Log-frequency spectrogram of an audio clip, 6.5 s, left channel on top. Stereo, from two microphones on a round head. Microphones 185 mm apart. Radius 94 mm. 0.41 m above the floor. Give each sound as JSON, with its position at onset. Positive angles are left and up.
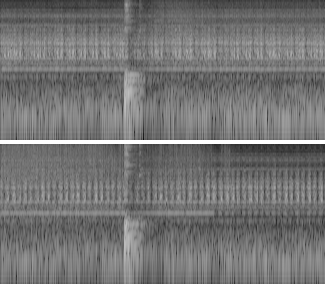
{"t": 2.5, "sound": "a clunk", "side_deg": -30, "distance_m": 1.0}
